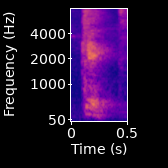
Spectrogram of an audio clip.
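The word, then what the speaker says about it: kit: خدوا بالكم ايه فرق بين النطق، شوف حرف الاي بيغير نطق الكلمه تماما. يبقى عندنا دي اسمها كايت لكن دي اسمها كيت.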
